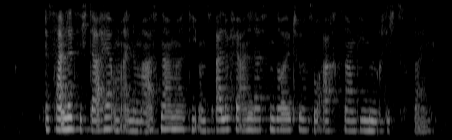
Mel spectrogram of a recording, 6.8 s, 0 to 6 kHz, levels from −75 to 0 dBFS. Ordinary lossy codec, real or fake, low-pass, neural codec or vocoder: none; real; 5.4 kHz; none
